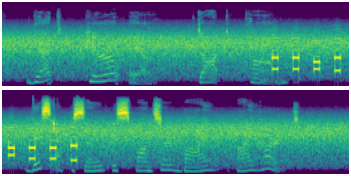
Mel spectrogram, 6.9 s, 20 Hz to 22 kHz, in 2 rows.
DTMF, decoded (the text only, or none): 99760553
